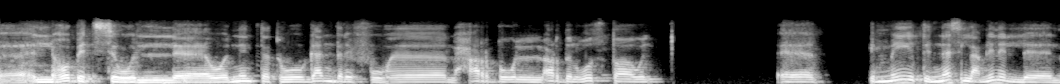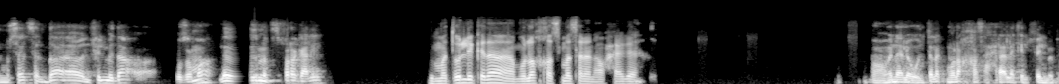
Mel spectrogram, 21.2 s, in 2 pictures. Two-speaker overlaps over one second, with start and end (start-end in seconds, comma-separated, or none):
none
